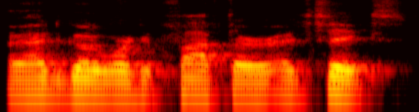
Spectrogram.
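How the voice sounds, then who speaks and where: A tired man chatting casually as co-host of a livestream, easygoing and quick with a "yep". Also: medium pitch, level tone, over a noisy crowd. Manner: easygoing, says yep a lot. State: tired, yawning. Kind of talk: casual chat.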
